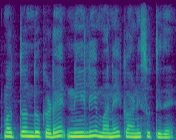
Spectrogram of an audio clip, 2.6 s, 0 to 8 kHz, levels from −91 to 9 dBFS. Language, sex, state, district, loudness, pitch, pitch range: Kannada, female, Karnataka, Bangalore, -11 LUFS, 225 Hz, 210-240 Hz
